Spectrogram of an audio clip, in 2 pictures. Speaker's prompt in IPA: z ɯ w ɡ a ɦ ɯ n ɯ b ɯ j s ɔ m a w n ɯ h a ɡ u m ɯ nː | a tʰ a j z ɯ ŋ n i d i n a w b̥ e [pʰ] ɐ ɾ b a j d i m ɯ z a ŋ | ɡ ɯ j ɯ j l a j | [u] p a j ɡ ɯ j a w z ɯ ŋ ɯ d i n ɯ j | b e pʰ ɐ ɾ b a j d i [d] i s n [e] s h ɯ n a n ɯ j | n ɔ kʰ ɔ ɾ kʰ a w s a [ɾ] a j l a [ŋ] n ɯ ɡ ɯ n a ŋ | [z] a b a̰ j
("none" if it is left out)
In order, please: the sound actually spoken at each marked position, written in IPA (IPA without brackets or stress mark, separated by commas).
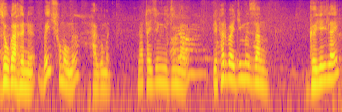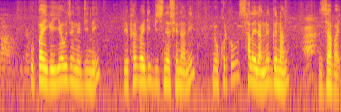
pʰ, u, b, e, l, ŋ, z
